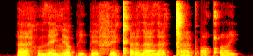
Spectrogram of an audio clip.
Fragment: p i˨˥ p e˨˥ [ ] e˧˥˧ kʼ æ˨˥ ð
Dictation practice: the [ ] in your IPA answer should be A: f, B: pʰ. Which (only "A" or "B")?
A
